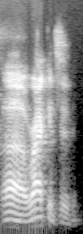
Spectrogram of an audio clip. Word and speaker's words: Rakuten: How do you pronounce it? Rakuten.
